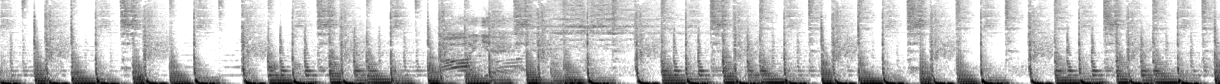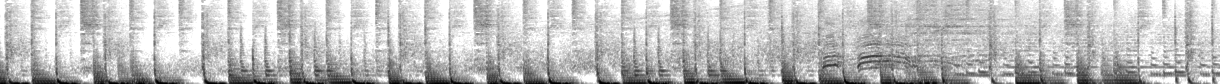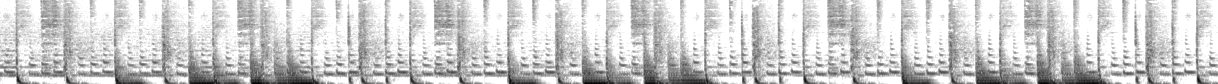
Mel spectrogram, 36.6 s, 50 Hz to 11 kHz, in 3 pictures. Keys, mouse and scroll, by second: 6.6 g, 6.9 r, 9.3 g, 14.6 g, 17.4 right click, 17.7 shift+click, 17.8 shift+middle click, 18.0 shift+click, 18.0 shift+middle click, 18.2 shift+click, 18.3 shift+middle click, 19.7-33.3 middle drag, 19.7 w, 20.7 e, 24.0 g, 27.6 ctrl+z, 33.4 shift+middle click, 34.2-36.3 middle drag.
